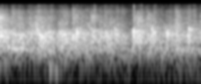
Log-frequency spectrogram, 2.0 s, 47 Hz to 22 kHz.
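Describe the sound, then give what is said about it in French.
An audience at a comedy show claps steadily, a dense wash of many hands with no gaps, fairly loud, lasting a couple of seconds, after the comedian says he has been married four years. “Fait intéressant sur moi, ça fait 4 ans que je suis marié. Vous pouvez applaudir.”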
